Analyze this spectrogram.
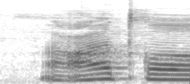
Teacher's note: عین کو ہم نے حلق سے پڑھنا ہے اور طا کو پر کر کے اور مد کے ساتھ یعنی کہ لمبا کر کے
